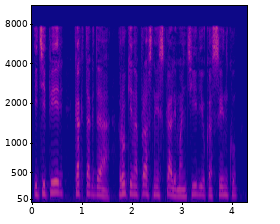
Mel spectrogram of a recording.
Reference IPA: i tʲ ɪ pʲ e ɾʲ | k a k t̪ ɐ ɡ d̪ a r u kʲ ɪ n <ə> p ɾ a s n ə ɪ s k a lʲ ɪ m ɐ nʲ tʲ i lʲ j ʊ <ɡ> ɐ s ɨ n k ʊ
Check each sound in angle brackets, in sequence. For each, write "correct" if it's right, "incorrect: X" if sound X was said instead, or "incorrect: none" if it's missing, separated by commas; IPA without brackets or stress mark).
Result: incorrect: ɐ, incorrect: k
